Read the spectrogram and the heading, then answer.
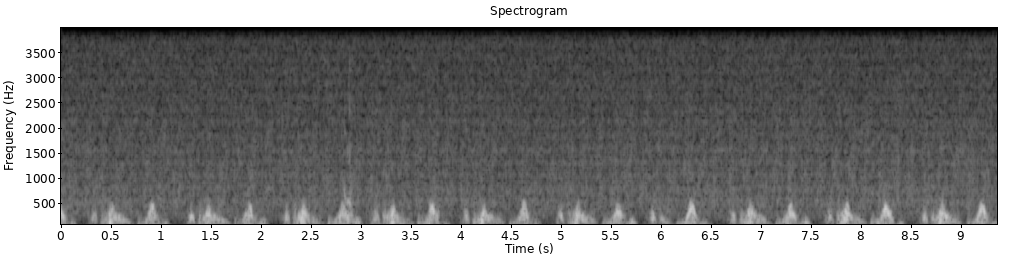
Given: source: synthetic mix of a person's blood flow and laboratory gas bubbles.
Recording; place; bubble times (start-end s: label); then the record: Doppler ultrasound of blood flow; precordium
2.81-2.98 s: bubbles
From the record:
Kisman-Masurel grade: 111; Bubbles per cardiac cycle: 1 to 2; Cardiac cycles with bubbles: 1 to 10%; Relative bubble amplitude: barely perceptible (0.100 to 0.250); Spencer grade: 1 (occasional bubble signal discernible with the cardiac motion signal, with majority of cardiac periods free of bubbles); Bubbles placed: anywhere in the cardiac cycle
